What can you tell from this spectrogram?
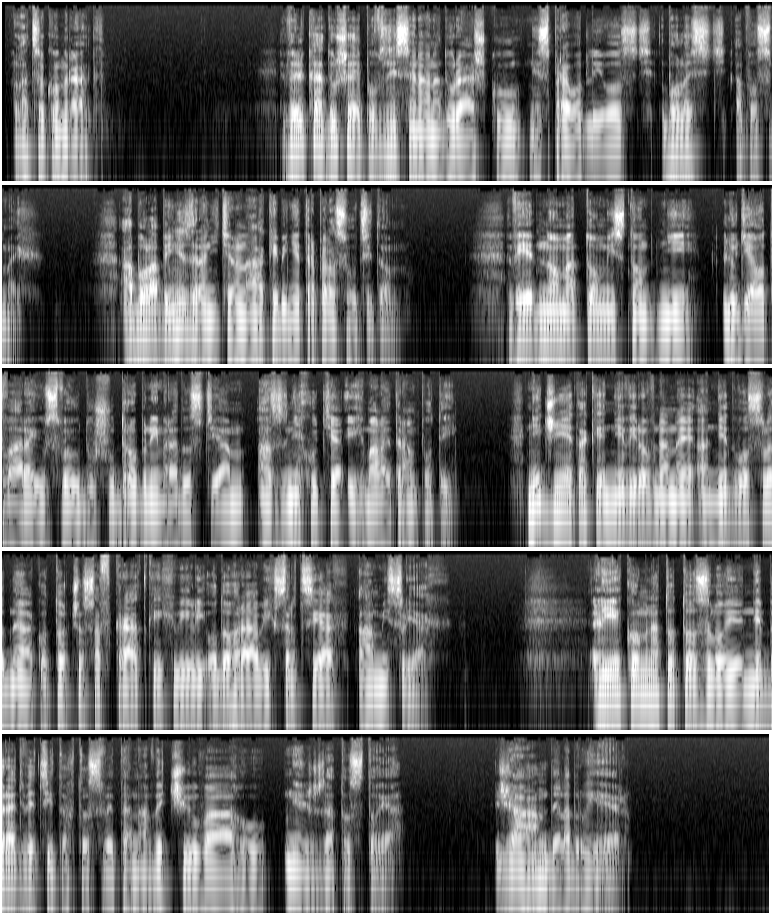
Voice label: slovak m narration; voice demos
